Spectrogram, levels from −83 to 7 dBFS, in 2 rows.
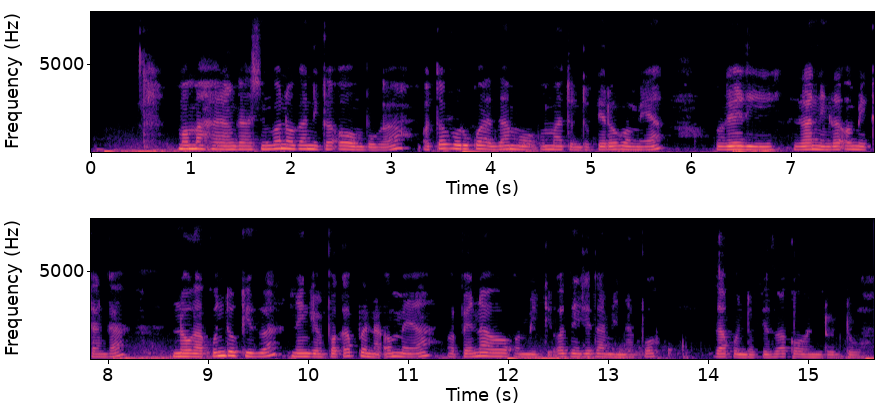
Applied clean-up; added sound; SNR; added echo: none; Ocean; 10 dB; none.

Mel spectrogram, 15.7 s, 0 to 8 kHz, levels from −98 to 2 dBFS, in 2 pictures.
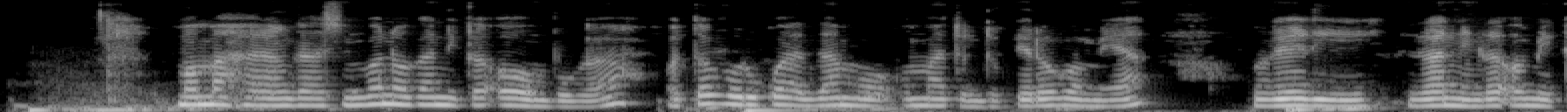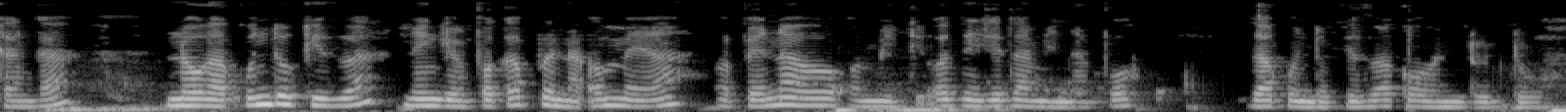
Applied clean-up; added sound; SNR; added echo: classical method log-MMSE.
